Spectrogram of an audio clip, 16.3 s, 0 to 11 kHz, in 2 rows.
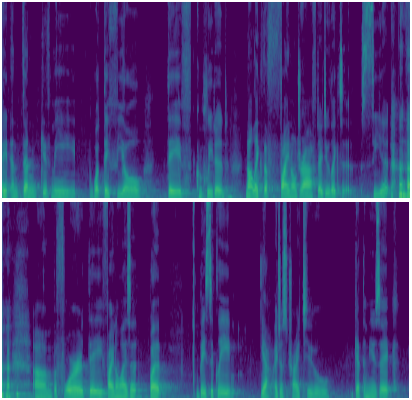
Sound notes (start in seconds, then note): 8.6 laughs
